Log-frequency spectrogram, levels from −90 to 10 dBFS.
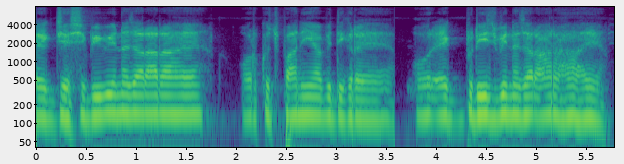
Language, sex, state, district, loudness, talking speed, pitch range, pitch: Hindi, male, Arunachal Pradesh, Lower Dibang Valley, -15 LUFS, 230 wpm, 125-140 Hz, 135 Hz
